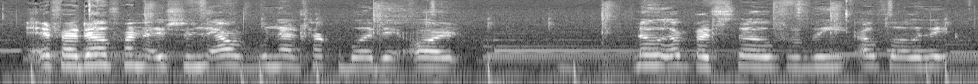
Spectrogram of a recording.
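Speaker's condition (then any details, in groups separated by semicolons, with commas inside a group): Cerebral palsy; wheelchair user, placed in special needs classes, told would not be able to read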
